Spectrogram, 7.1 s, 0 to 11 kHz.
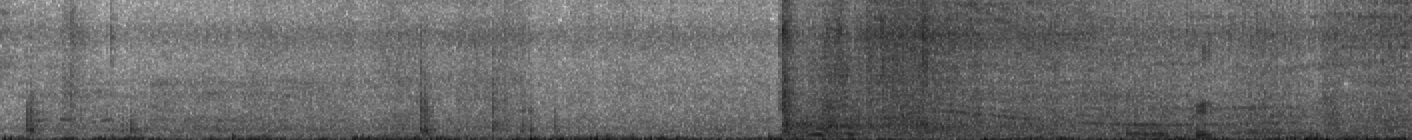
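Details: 2004 Honda City i-DSI after starter solenoid and carbon brushes replaced for a no-click no-crank: cranks briefly, catches at once and settles into a smooth even idle; starter working normally.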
